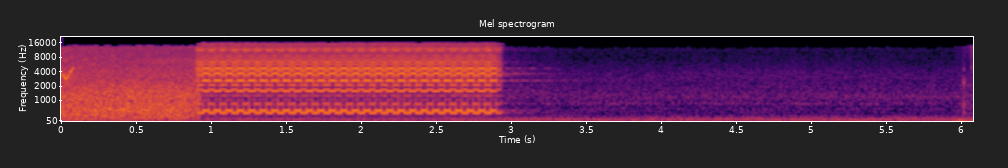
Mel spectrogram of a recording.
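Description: A telephone rings loudly with a steady electronic ring lasting about two seconds, then stops and leaves a quiet hum of room noise, with no talk.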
